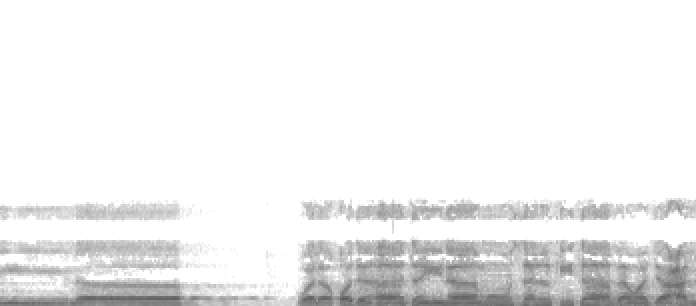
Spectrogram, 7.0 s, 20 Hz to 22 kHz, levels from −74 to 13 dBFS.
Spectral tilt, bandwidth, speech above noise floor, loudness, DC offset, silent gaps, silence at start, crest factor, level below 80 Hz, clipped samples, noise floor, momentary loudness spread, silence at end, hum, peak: -3.5 dB/octave; 8 kHz; 26 dB; -24 LUFS; under 0.1%; none; 0 s; 18 dB; -66 dBFS; under 0.1%; -50 dBFS; 8 LU; 0 s; none; -8 dBFS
